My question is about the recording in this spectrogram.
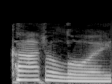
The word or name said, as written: cotyloid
